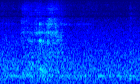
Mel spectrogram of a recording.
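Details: Bandsaw running after the guide bearing behind the blade was backed off from running hard to just touching; a faint, even blade rasp with no hard rubbing or squeal, noticeably quieter. Normal running.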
